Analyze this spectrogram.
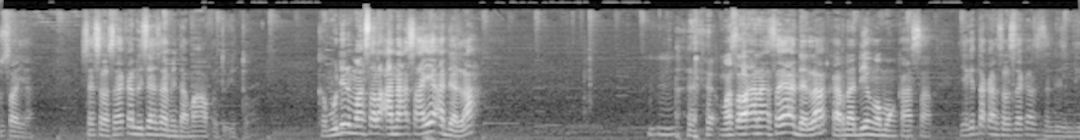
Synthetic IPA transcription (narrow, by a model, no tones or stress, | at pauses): sajasajasələsajkandis̬anasajamint̪amaafit̪uit̪u | kəmudianmasalaɦanak̚sajaːdalah | masalaɦanak̚sajaːdalahkaɾənadiaŋɔmɔŋkasat̪̚ | jakit̪aːkansələsajkanssəndiɾisəndi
